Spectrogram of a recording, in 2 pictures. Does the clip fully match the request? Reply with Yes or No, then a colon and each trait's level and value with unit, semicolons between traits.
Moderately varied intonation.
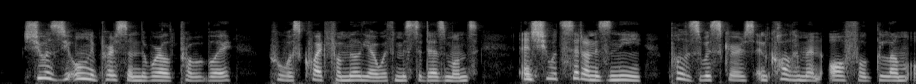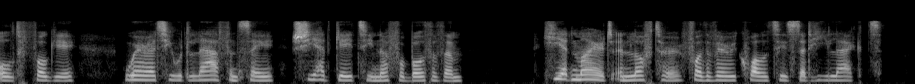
No: narrow, 2.2 semitones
